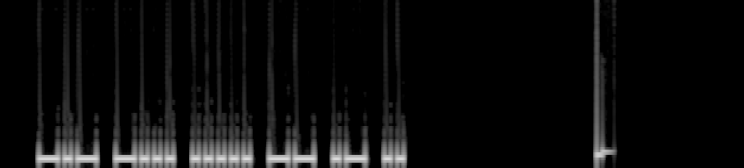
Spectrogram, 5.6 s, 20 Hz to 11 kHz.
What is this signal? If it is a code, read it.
Morse code, heard as a keyed tone, about 25 wpm, 700 Hz. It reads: KB5MAI
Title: USA Call Signs 25wpm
